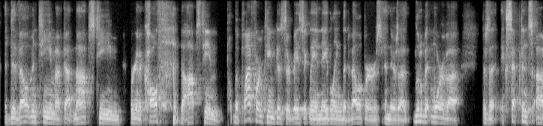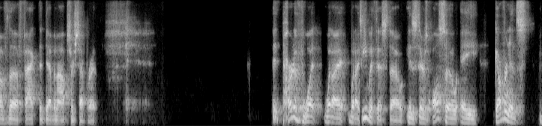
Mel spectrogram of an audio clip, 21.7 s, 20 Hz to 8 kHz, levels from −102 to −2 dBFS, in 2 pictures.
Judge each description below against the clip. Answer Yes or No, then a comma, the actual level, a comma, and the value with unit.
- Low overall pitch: Yes, low, 110 Hz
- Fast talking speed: No, average, 165 wpm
